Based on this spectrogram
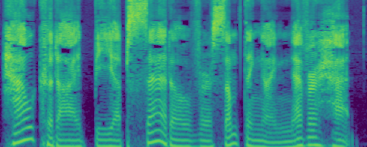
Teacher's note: Upset 跟 over 也得连读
